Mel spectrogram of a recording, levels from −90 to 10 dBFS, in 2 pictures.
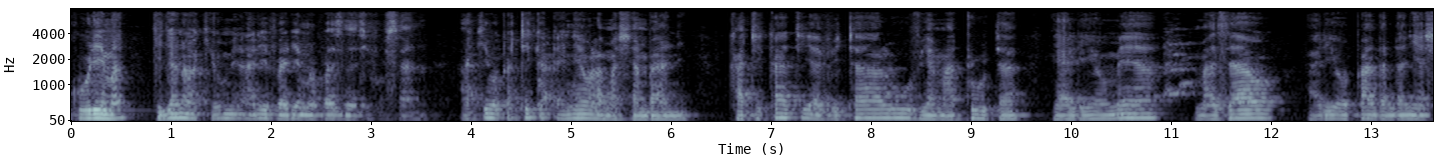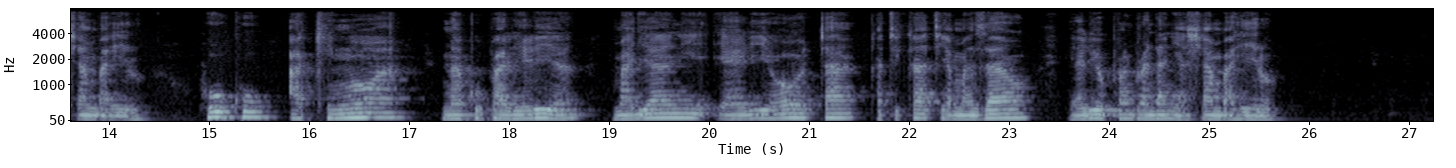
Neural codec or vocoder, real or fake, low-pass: none; real; 7.2 kHz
